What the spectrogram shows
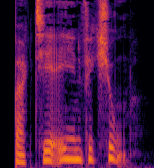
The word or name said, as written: bakterieinfektion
